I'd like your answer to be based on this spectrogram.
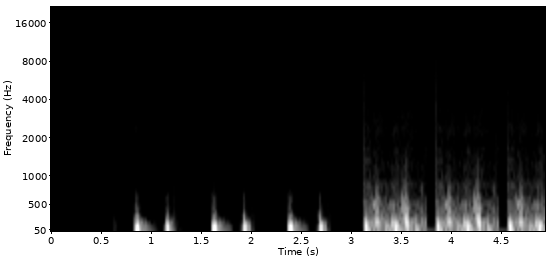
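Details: Two-component pericardial friction rub.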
